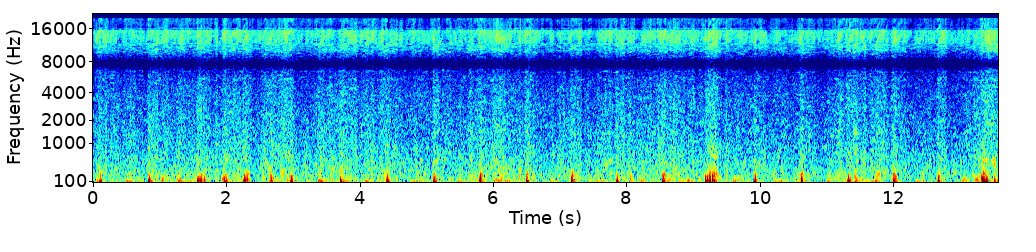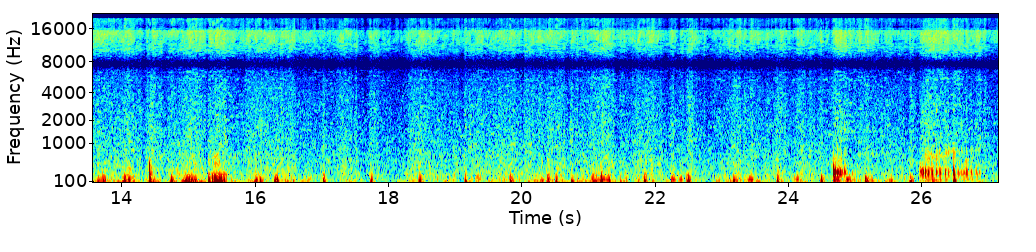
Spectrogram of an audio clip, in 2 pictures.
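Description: Soft low heartbeat thumps, roughly 87 a minute, growing louder and quicker toward the end.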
